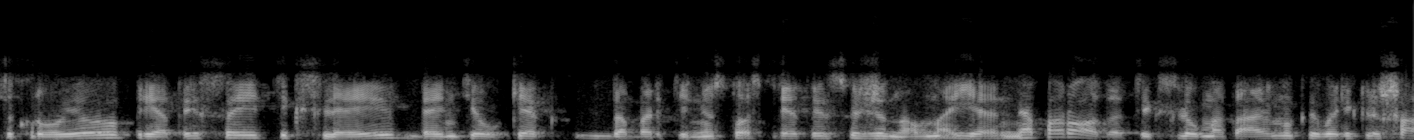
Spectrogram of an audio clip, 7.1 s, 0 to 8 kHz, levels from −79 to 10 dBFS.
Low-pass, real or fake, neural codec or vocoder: 7.2 kHz; real; none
